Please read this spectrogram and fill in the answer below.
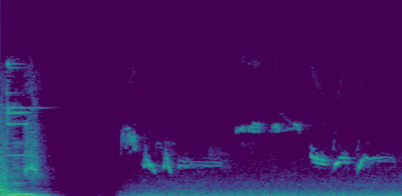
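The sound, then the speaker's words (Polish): Small birds chirp in early spring, with a few bursts of high, quick twittering over a faint steady hiss. A short burst of other sound and a moment of silence come before them. “Ptaszki ćwierkają, że idzie wiosna, ale czy to już?”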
